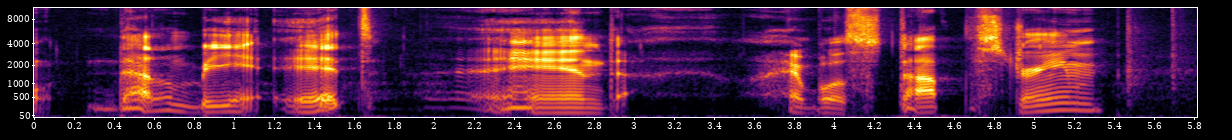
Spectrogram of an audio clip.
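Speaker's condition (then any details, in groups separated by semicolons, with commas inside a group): Multiple sclerosis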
